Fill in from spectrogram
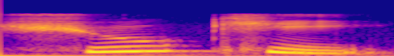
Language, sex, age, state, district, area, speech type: Bengali, female, 18-30, West Bengal, Bankura, urban, read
